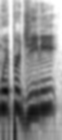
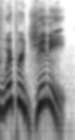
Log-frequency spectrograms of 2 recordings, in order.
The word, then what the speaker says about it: Whipper Ginny: Come, Whipper Genie. Are you called her? No, it's Whipper Ginny.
